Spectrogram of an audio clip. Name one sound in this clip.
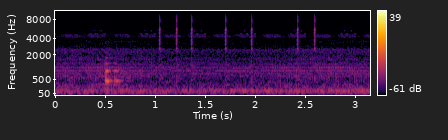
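A game menu clicks softly several times in quick succession.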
